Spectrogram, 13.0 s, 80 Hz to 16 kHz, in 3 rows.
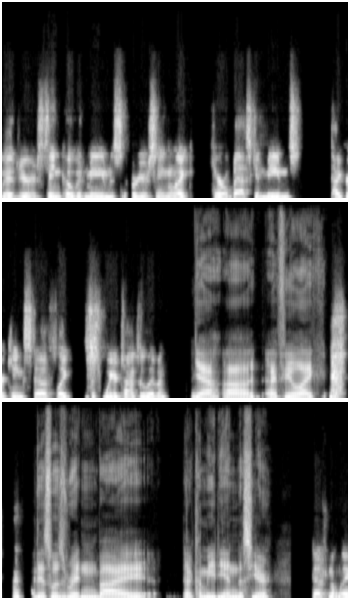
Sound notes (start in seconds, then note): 8.5 laughs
